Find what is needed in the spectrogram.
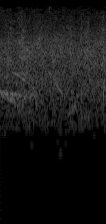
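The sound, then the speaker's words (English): Applause for the children who helped with a story session: a quiet, steady patter of clapping with a thin, muffled tone that stays even for about two seconds and has no talking. “round of applause for all my story helpers.”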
